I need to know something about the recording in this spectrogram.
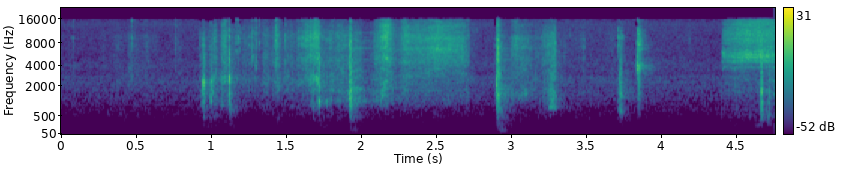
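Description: Packaging rustles and crinkles as it is handled.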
